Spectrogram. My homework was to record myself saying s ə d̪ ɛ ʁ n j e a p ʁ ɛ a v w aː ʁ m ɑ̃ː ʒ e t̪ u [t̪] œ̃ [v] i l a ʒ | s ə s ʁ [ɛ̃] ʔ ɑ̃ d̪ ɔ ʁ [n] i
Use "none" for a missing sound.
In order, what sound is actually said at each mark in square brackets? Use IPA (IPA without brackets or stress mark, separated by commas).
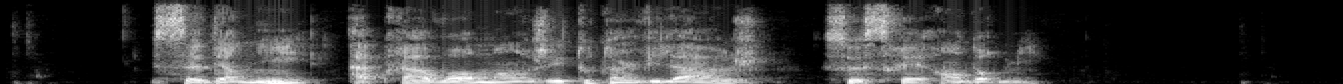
t̪, v, ɛ, m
